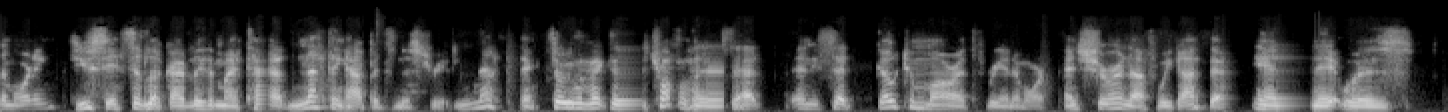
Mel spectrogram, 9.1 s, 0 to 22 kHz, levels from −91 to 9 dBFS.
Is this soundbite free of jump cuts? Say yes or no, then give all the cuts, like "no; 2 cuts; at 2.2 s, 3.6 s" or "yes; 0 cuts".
yes; 0 cuts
